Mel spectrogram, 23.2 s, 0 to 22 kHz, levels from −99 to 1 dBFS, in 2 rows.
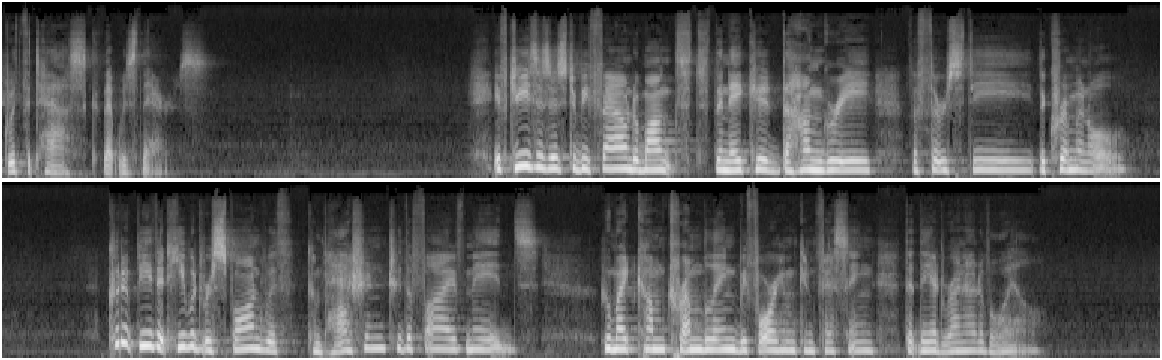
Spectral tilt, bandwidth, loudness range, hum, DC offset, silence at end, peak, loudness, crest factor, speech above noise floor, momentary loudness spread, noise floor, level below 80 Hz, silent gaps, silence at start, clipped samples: -6 dB/octave; 14.5 kHz; 9 LU; none; under 0.1%; 1.2 s; -4 dBFS; -19 LUFS; 16 dB; 43 dB; 16 LU; -61 dBFS; -56 dBFS; none; 0.05 s; under 0.1%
